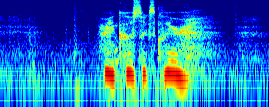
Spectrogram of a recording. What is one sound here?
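A young woman speaks quietly and calmly.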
